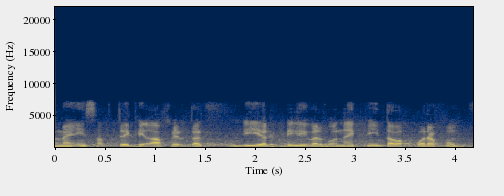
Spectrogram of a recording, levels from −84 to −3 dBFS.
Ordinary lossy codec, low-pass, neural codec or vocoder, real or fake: none; 7.2 kHz; codec, 16 kHz, 2 kbps, X-Codec, HuBERT features, trained on general audio; fake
